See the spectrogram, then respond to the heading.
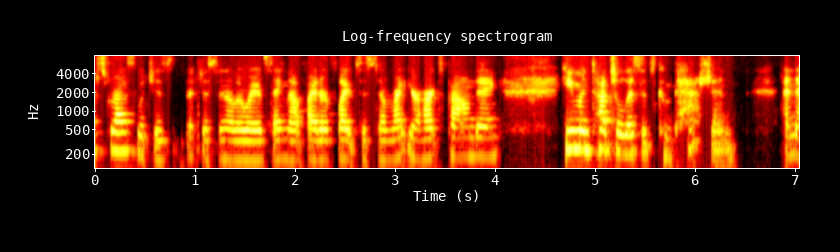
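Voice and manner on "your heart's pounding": ordinary delivery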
